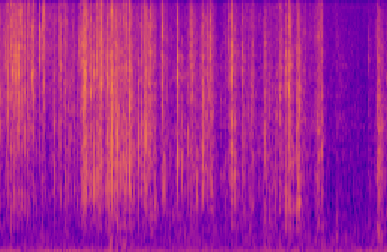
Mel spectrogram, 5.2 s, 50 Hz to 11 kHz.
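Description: Wax wrapper of a 1989 Topps baseball card pack being torn open and crinkled by hand, a dense crackling that thins out about four seconds in.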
